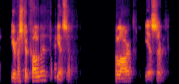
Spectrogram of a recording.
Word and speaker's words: Pollard: Pollard? Yes, sir. The accent is on the first syllable.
